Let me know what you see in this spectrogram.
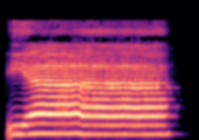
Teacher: mad muttasil wajib. Make it four counts long.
